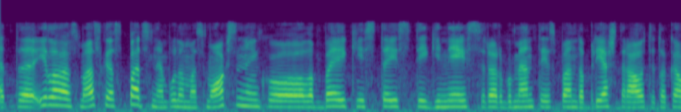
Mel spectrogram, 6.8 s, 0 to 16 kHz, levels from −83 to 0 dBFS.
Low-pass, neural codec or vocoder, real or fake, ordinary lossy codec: 7.2 kHz; codec, 16 kHz, 4.8 kbps, FACodec; fake; MP3, 64 kbps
